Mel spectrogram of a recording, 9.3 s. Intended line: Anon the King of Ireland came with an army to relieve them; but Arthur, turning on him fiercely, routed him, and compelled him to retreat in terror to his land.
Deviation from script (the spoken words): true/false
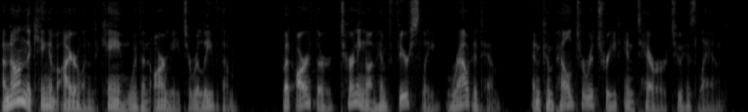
true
